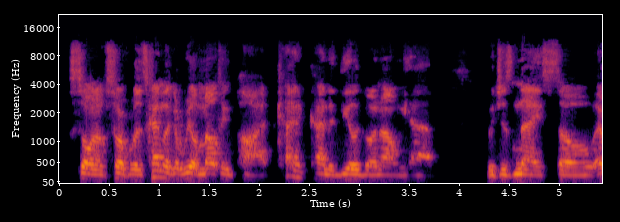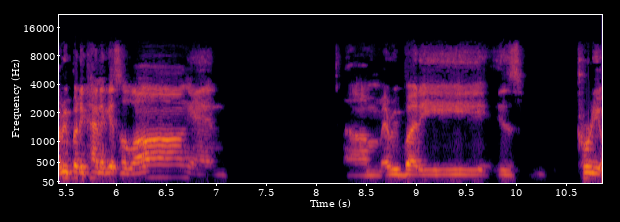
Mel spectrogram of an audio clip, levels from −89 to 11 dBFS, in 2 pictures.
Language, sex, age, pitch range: English, male, 20-39, 105-130 Hz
